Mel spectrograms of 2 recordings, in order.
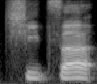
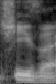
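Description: First: The word is pronounced in an Italian-sounding way. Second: The word is pronounced in a plain English way. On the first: It suggests the food is Italian. The speaker calls it wrong. "Cheetza makes it sound like it's Italian or something" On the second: It is a fast-food item, not Italian food. The speaker calls it right. "It's definitely Cheetza"

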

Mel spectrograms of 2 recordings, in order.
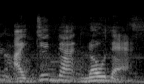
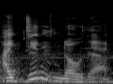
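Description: First: Did not is said as two full words. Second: Did not is contracted to didn't. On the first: It sounds emphatic and funny. "He would not contract it" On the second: It sounds ordinary. "But he wouldn't say"

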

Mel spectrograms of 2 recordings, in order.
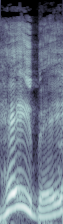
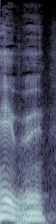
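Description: First: The greeting sounds warm and friendly. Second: The greeting sounds flat and unfriendly. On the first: The speaker is not upset. The speaker calls it right. "I fix my intonation" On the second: The speaker seems upset. The speaker calls it wrong. "instead of me saying"

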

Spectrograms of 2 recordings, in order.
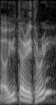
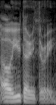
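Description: First: It sounds surprised, like a disbelieving question. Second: It sounds matter-of-fact, like a flat statement.

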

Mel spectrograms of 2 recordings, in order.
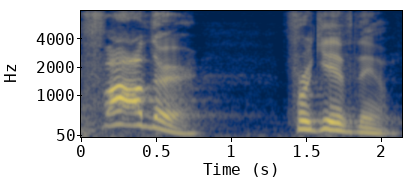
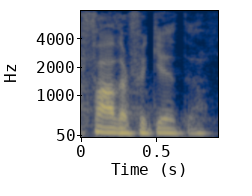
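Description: First: It is said intensely, like a pained prayer. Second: It is said calmly and casually.

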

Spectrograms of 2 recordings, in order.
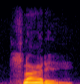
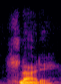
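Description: First: The first syllable has a plain high tone. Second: The first syllable is short, tight and creaky. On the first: The speaker calls it wrong. "It's not hlade" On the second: The speaker calls it right. "but hlade. We call it the creaky tone"

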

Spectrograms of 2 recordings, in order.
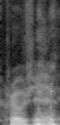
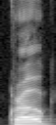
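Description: First: The name is said with a put-on Italian flourish. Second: The name is said plainly, as one syllable. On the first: "this is the Italian pronunciation" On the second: "We always say it Krogue"

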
